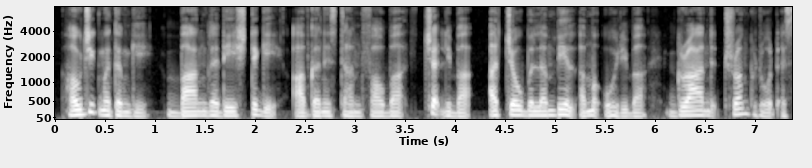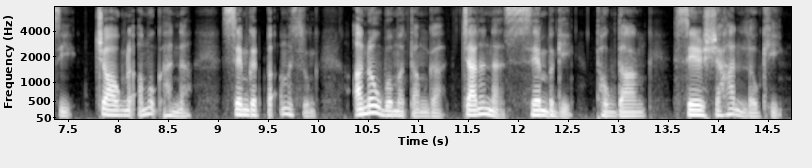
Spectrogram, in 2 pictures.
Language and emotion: Manipuri, neutral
